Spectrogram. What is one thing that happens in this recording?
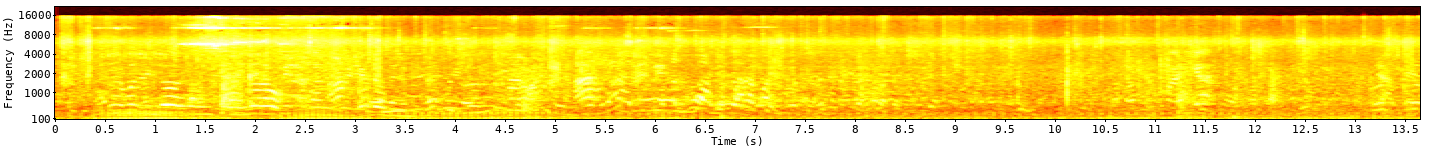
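A large fire roars and crackles steadily.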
